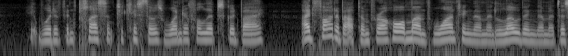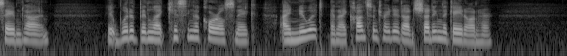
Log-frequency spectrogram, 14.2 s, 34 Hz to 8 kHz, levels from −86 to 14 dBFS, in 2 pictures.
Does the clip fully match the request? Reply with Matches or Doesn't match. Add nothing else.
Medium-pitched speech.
Matches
